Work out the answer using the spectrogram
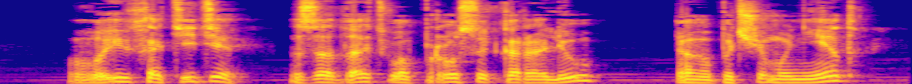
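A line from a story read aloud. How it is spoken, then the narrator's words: Calm reply. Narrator (Russian): спокойно ответил Сергей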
